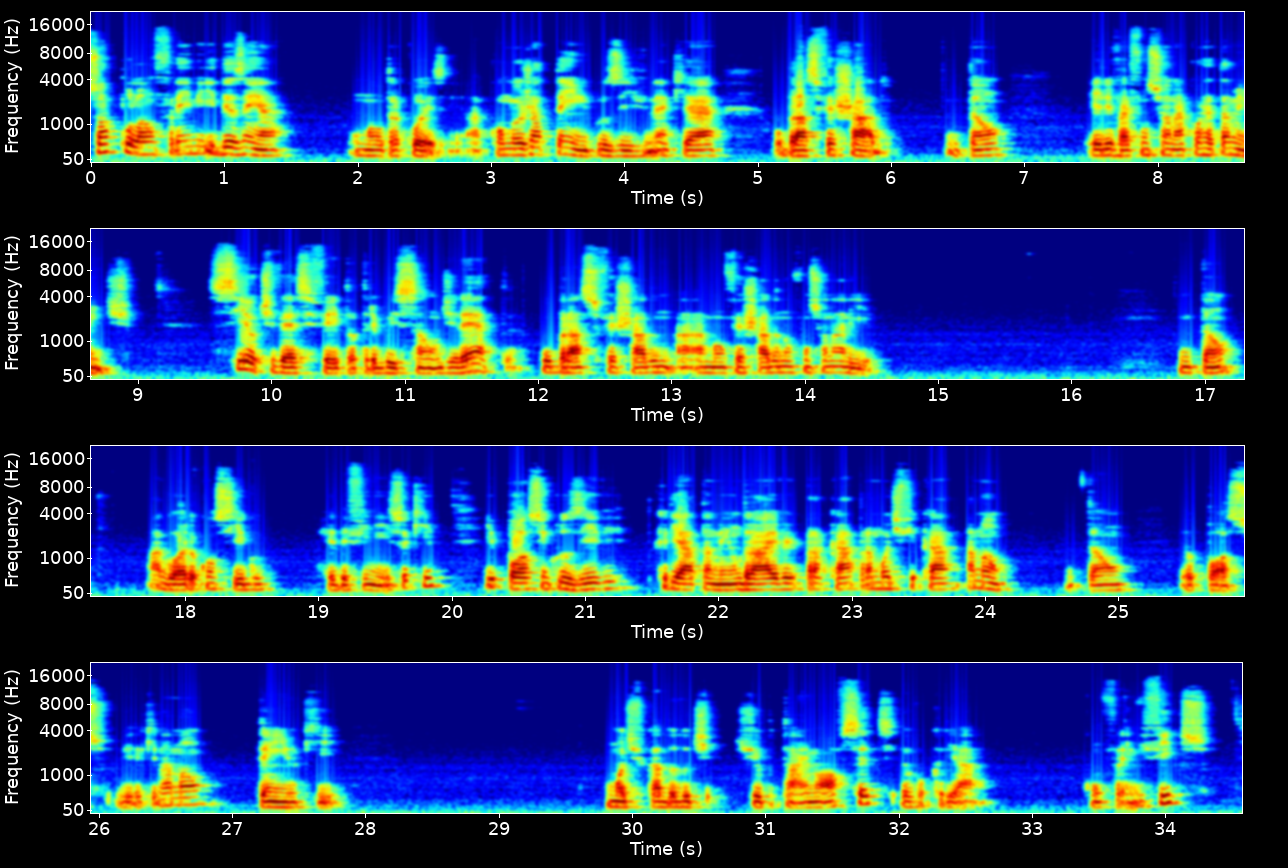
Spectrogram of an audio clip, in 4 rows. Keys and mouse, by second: 3.0-4.5 drag, 11.4-16.8 drag, 16.9 a, 18.6 alt+g, 21.2 click, 25.4 click, 28.4 click, 29.3 click, 32.0 click, 32.9 click.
